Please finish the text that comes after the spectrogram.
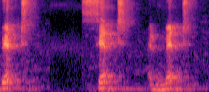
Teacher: Now we've got the sound A, the front between half close and half open, unrounded short vowel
